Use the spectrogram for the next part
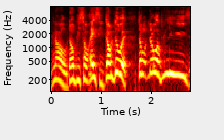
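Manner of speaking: loud, high acted plea, stretched at the end; mock urgent begging. Ren begging Yukio not to do it, mock desperate. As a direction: beg with hammed-up urgency.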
